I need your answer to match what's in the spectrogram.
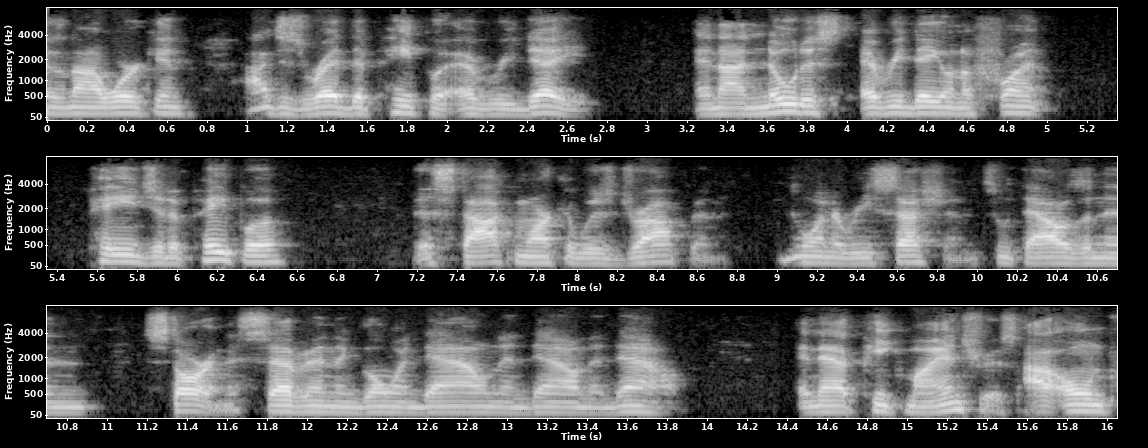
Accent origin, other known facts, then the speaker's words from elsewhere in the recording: East Orange, New Jersey, United States; I'm from a town called East Orange, New Jersey, borderline in Newark.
